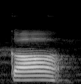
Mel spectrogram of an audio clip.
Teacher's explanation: நாக்குடைய முதல் பகுதி மேல் அன்னத்துல ஒட்டும்போது கா என்னும் எழுத்து பிறக்கிறது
